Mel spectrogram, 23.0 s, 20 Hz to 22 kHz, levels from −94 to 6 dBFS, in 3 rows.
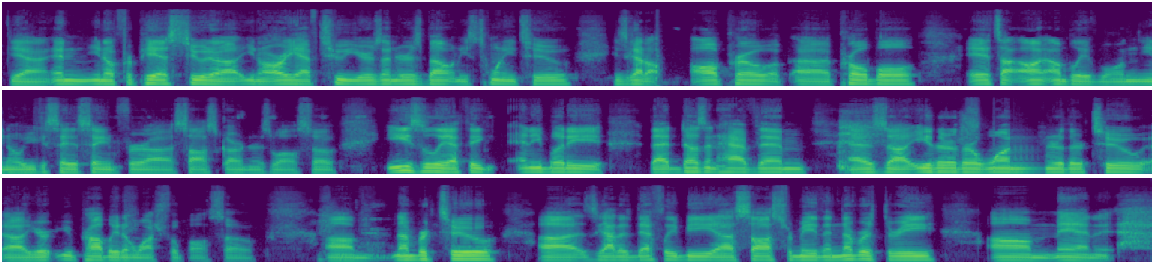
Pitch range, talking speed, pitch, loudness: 100-115 Hz, 230 wpm, 110 Hz, -24 LUFS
